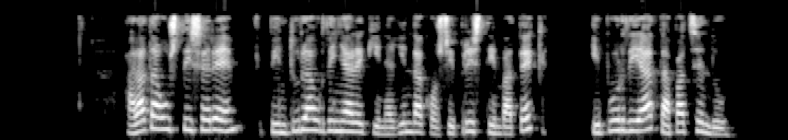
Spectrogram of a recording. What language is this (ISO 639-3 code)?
eus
